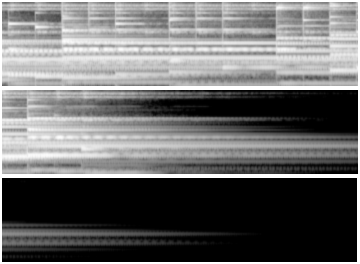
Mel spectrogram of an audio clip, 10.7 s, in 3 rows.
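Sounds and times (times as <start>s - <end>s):
Christmas song: 0.0s - 6.7s.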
